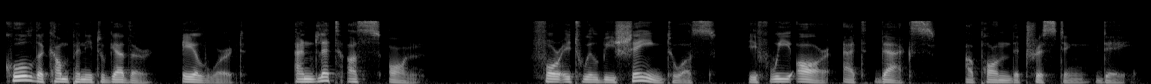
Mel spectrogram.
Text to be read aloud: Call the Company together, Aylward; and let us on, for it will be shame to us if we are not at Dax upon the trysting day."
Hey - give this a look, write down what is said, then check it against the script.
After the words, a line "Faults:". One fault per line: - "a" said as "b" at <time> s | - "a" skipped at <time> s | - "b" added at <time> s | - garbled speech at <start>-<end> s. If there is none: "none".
Call the Company together, Aylward; and let us on, for it will be shame to us if we are at Dax upon the trysting day."
Faults:
- "not" skipped at 8.3 s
